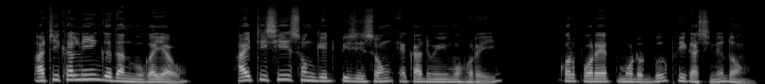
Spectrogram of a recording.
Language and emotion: Bodo, neutral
